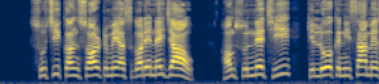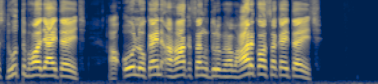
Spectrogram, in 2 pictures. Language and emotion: Maithili, fearful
